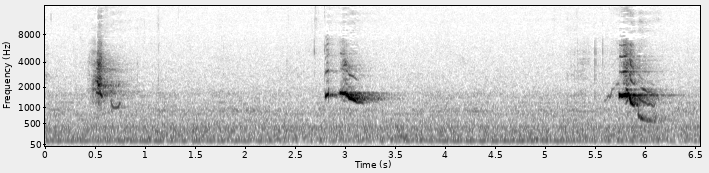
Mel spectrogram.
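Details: Yorkshire terrier named Jack, a pet dog begging its owners to play, gives three short, high yelping whines that slide downward, spaced irregularly against a quiet indoor background.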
